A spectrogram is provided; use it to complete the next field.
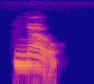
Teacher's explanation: since this syllable is open, the O says its name or its long sound. So this word is N-O, no.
